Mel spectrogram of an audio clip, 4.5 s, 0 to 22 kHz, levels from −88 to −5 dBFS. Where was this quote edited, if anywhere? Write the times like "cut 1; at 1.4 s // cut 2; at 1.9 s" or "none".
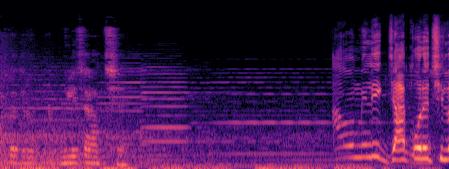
cut 1; at 3.6 s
